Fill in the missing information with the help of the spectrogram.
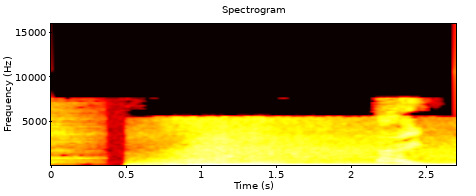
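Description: A speeding car's engine roars, revving hard and holding a loud, steady drone as it speeds off, with a brief high squeal near the end; the car has a race car driver's number on its back window.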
